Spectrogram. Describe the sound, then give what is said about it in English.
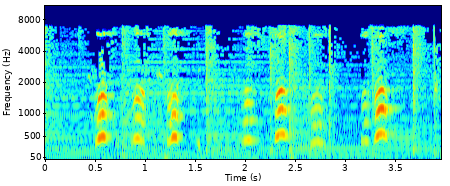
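A voice imitates a dog barking as an introduction, giving a quick series of about six short, yappy barks in an uneven rhythm, fairly loud over a low, steady background hum. “Remember you had a little barking thing you did to introduce.”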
